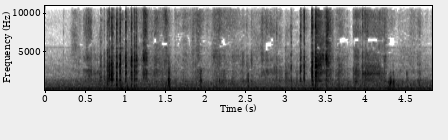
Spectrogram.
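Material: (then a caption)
Paper. Fingertips flip through the thin paper pages of a small, thick book, making soft, bright rustles and crisp flicks. A few louder page snaps come near the start and again past the middle, over a steady low hum near 250 Hz.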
